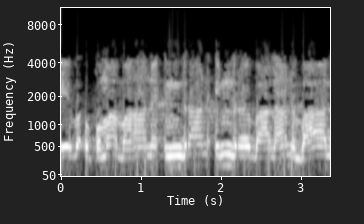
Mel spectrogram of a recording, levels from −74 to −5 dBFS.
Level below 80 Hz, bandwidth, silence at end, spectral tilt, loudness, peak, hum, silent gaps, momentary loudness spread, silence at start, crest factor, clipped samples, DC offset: -42 dBFS; 6 kHz; 0 s; -6.5 dB/octave; -11 LUFS; 0 dBFS; none; none; 3 LU; 0 s; 10 dB; 0.1%; under 0.1%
